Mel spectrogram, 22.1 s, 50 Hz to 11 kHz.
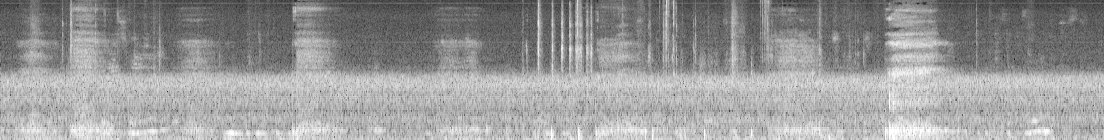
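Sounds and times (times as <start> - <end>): pen ticking and scratching paper: 10.6 - 12.0.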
